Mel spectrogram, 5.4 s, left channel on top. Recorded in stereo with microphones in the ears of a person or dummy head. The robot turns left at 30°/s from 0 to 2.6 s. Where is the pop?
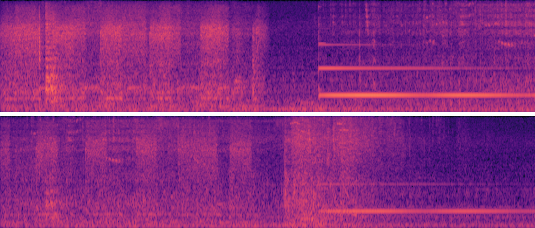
75° left (ahead or behind); by 0.8 s 60° left (ahead or behind).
